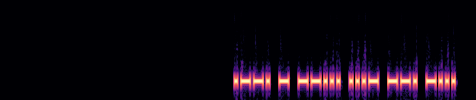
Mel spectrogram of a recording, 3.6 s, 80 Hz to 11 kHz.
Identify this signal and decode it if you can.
Morse code, heard as a keyed tone, about 51 wpm, 700 Hz. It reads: PT7VGB
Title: DXCC-100 Call Signs - 6 Characters - Repeated 2x - 50wpm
